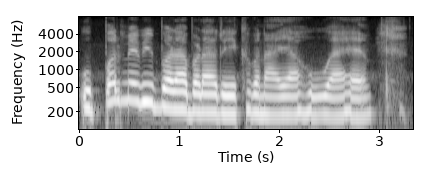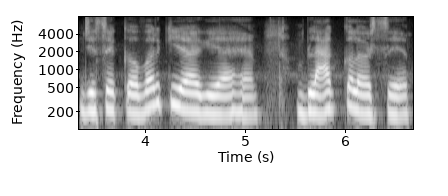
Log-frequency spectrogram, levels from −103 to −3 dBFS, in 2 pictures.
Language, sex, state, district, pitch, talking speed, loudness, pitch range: Hindi, female, Jharkhand, Garhwa, 195 Hz, 150 wpm, -14 LUFS, 185-220 Hz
